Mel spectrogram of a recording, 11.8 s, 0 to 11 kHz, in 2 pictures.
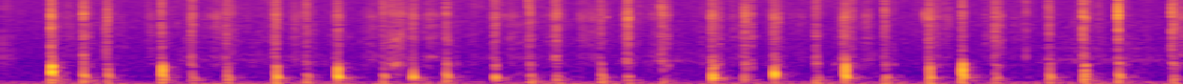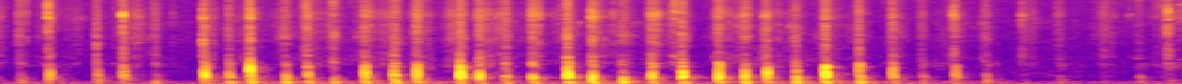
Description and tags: Hooves, Hard Muddy Surface / Layer 04
Microphone - Neumann U87 / Preamp - D&R / AD - MOTU
Coconut shells on a muddy, hard surface.
To be used as a part of a layer.
Layers, Hooves, Run, Group, Layer, Cow, Horse, Hoof, Buffalo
